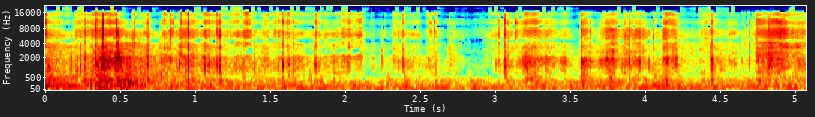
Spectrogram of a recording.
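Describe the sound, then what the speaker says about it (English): Scissors cutting a thin plastic sheet into strips for masking around a vinyl stencil, with soft crinkling, snipping and rustling, close but quiet, no talk. "I take some of this plastic and I just cut it into strips."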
